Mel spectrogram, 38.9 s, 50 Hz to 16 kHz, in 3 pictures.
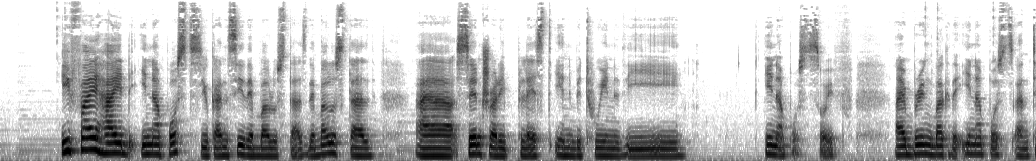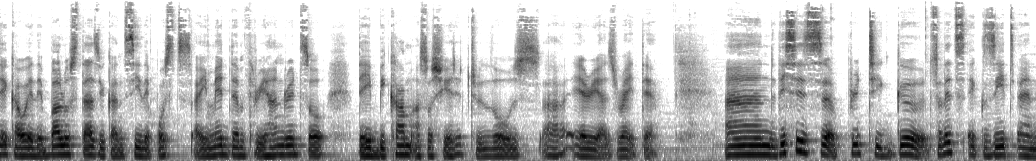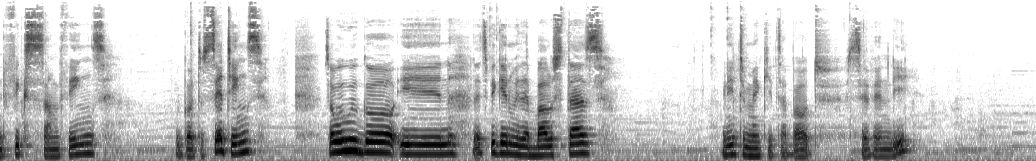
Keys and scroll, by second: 28.5 ctrl+t, 36.1-36.9 typing.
